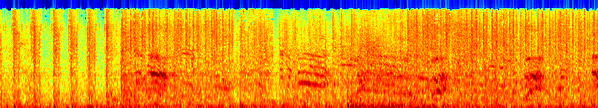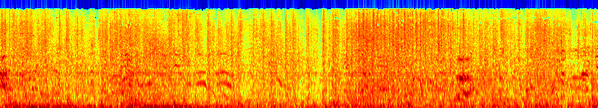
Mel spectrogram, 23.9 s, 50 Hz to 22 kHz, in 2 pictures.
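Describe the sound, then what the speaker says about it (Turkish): Rapid gunfire from Max Payne 3, bursts of shots rattling almost continuously with occasional heavier blasts, loud and dense, with someone talking intermittently underneath. "Biri çatır çutur vuruyor ya."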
